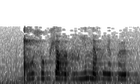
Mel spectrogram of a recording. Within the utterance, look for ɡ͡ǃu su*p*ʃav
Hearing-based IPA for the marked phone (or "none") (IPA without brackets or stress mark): p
